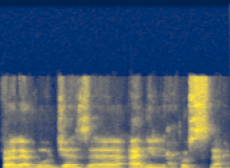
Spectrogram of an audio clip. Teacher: আনটাকে নি পড়ে ফেলবো এখন, নুন সুকুনে না দিয়ে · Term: নুন কুতনি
